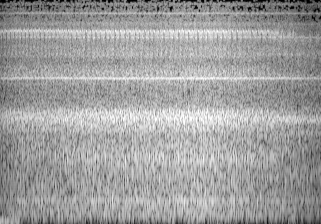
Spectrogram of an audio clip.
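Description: Electronic noise music from a Moog synthesizer: a dense, steady roar of hiss with several sustained high whistling tones layered over it, swelling in quickly and holding loud with no voices.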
